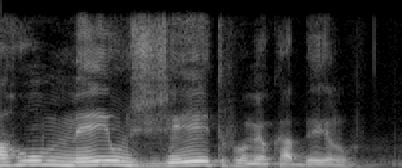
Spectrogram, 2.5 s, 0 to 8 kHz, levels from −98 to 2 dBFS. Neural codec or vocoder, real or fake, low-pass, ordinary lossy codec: autoencoder, 48 kHz, 128 numbers a frame, DAC-VAE, trained on Japanese speech; fake; 7.2 kHz; none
